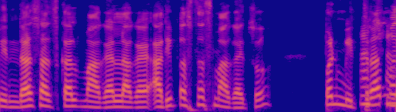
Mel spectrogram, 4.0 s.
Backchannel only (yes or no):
yes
